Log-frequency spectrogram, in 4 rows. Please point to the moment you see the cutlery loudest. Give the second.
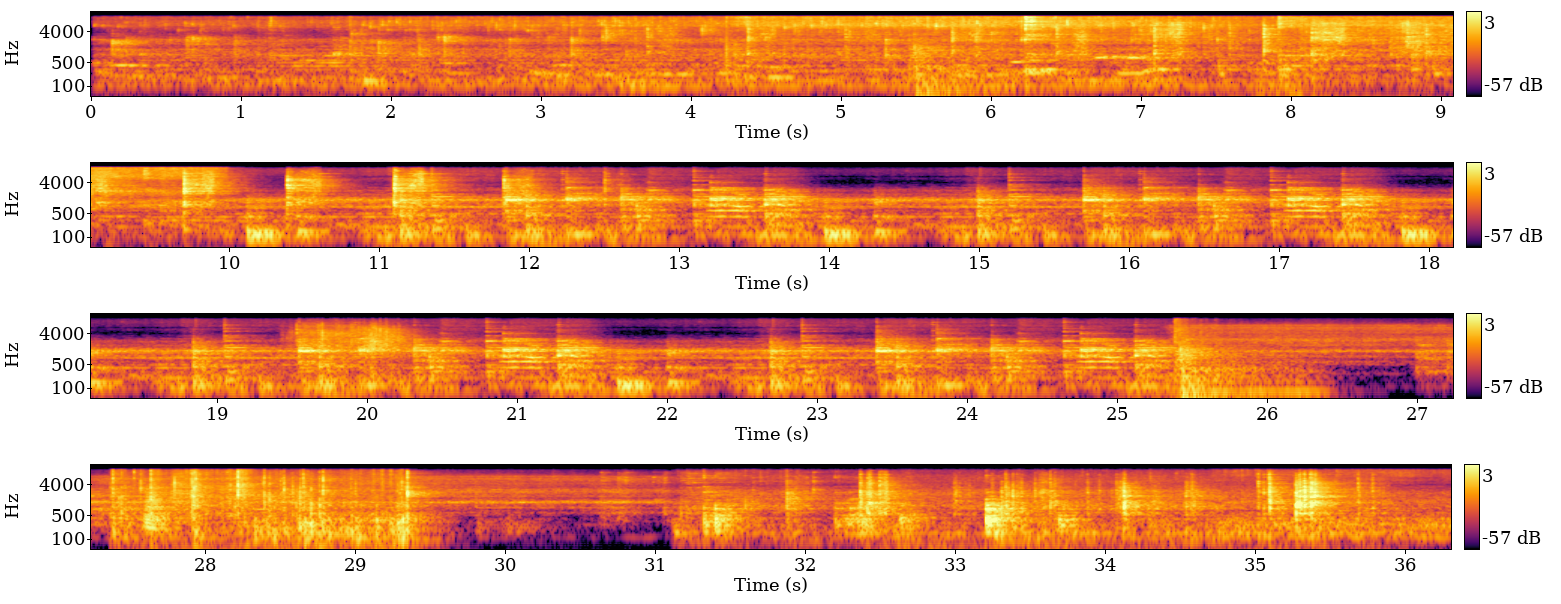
35 s.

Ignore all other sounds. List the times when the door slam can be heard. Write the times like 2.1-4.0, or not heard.
5.4-6.0, 25.4-26.4.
